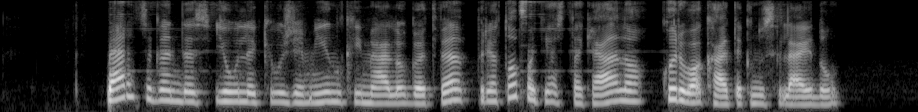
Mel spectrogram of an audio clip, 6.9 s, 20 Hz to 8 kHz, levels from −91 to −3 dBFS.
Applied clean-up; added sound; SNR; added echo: neural separator model SepFormer DNS4.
